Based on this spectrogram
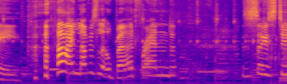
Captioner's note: laughs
